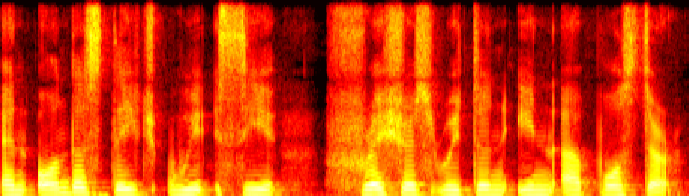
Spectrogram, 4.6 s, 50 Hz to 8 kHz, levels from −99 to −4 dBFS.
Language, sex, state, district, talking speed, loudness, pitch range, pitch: English, female, Nagaland, Dimapur, 130 wpm, -16 LUFS, 175-190 Hz, 180 Hz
